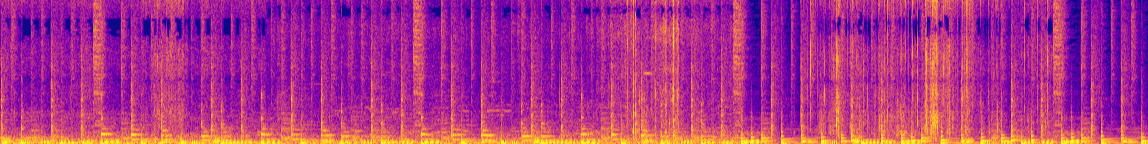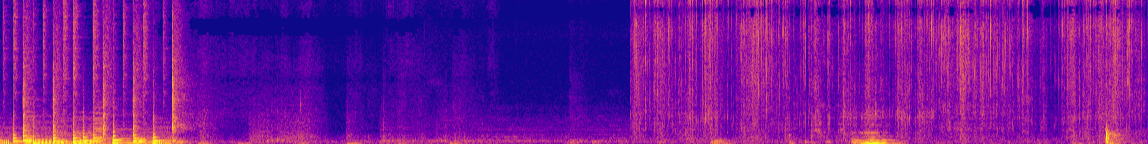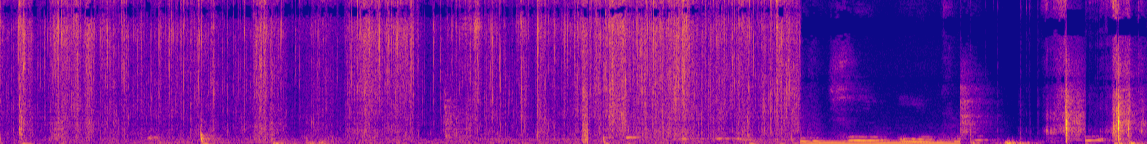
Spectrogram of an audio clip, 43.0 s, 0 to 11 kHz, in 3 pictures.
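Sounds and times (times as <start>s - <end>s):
plastic glove crinkling: 1.2s - 3.0s, 7.4s - 13.5s, 22.2s - 38.8s.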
